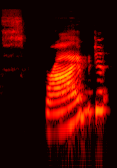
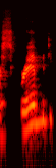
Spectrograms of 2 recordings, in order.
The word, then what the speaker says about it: Scribd: recommend it to everybody it's called scribed or scribd okay apostrophe d and i i feel like they should have a title that people know how to pronounce more easily but in any case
